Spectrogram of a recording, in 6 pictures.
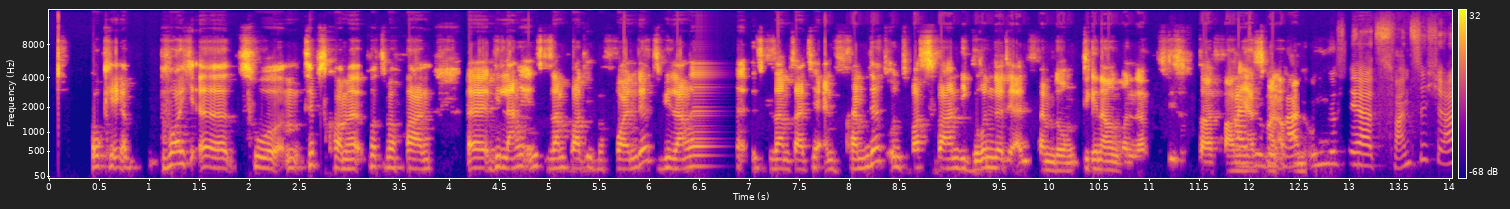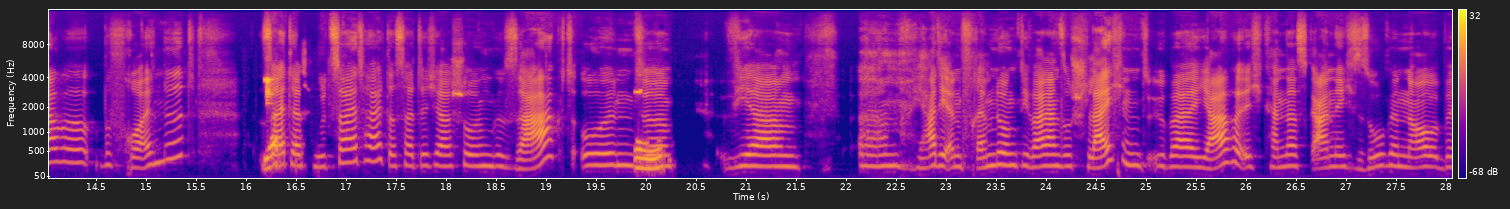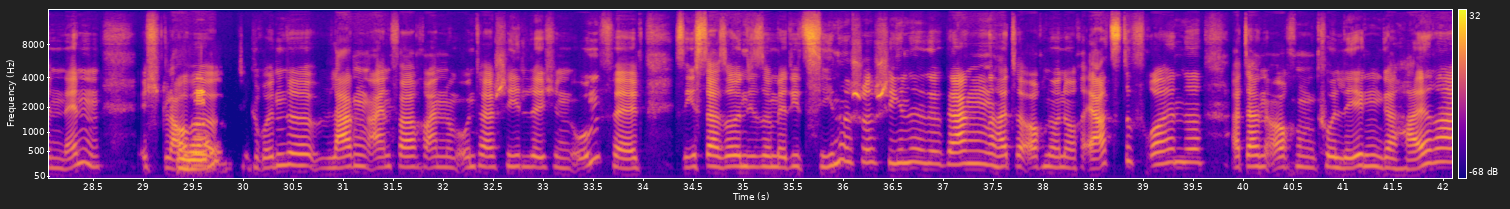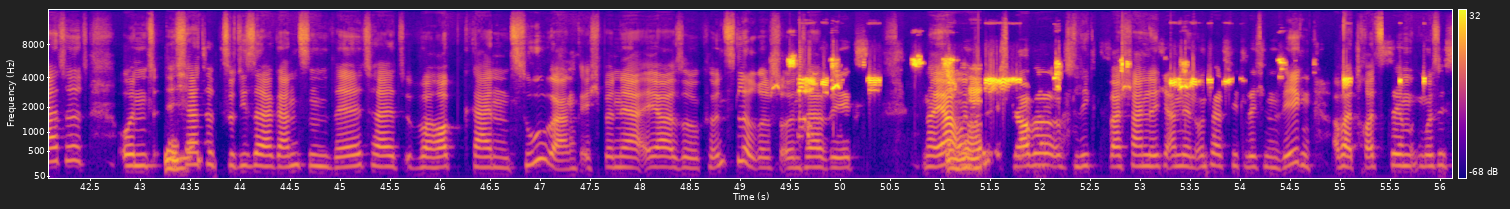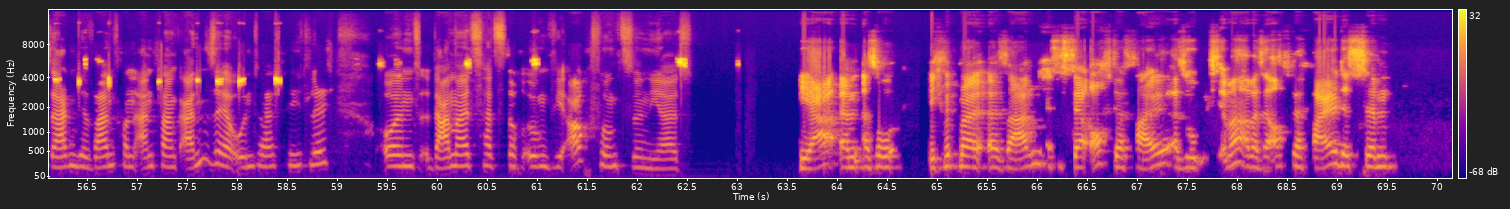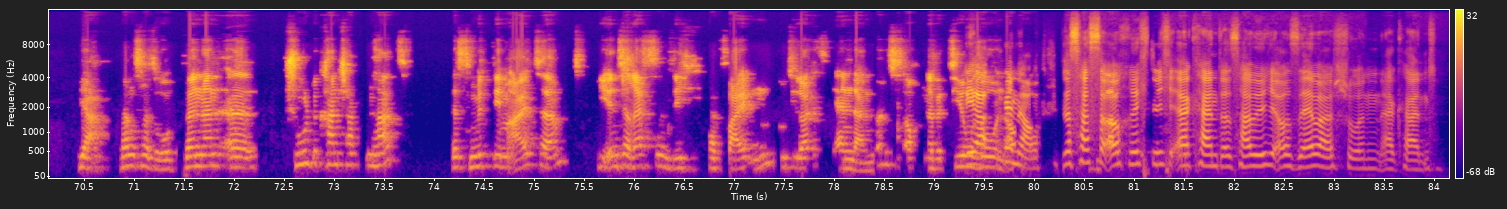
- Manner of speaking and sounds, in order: distorted speech; unintelligible speech; other background noise; bird; static; unintelligible speech; tapping
- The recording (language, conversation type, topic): German, advice, Wie kann ich das plötzliche Ende einer engen Freundschaft verarbeiten und mit Trauer und Wut umgehen?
